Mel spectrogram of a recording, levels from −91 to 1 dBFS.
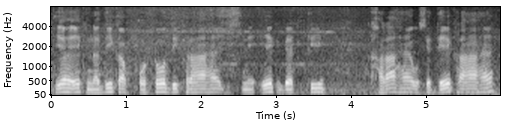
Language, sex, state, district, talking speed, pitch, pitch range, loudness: Hindi, male, Jharkhand, Ranchi, 170 wpm, 115 Hz, 105-130 Hz, -16 LUFS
